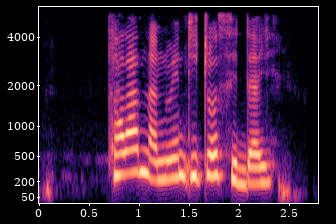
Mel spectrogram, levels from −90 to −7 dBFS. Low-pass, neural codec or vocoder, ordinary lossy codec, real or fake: 5.4 kHz; codec, 16 kHz, 4 kbps, FunCodec, trained on Chinese and English, 50 frames a second; none; fake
